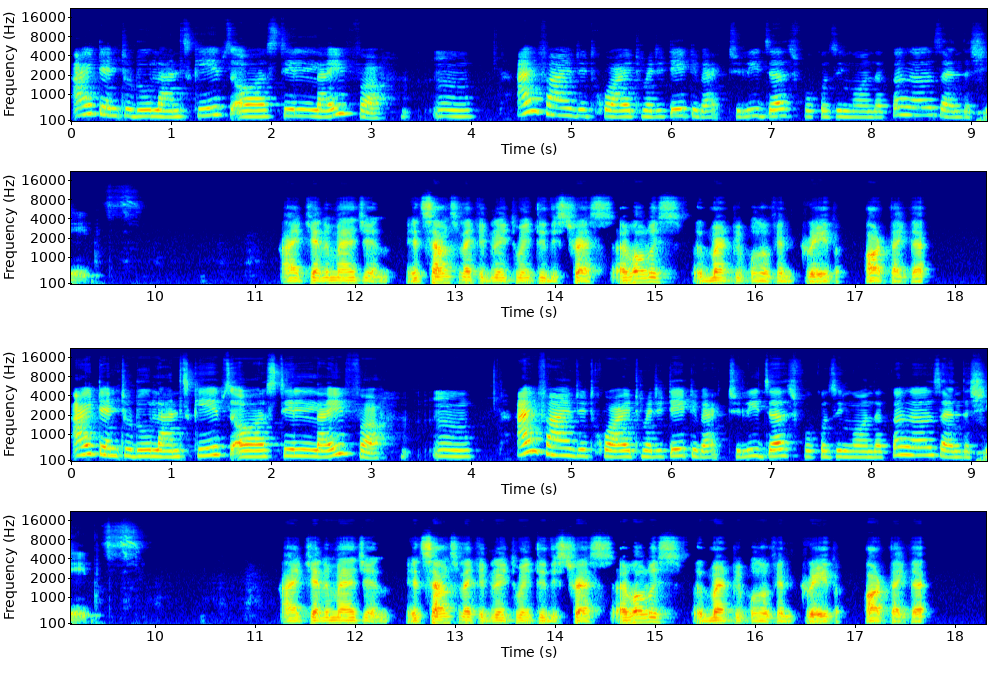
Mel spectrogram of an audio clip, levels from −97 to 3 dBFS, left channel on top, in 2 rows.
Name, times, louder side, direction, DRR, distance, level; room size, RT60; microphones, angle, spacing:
voice 1, 0.0-3.2 3.6-4.0 4.5-9.5, right 5 dB, 70° right, 0.5 m, -31 dB
voice 2, 11.3-16.9 17.1-17.7, right 2 dB, 10° right, 0.4 m, -26 dB
4.7 x 2.1 x 2.7 m
head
